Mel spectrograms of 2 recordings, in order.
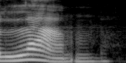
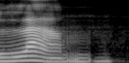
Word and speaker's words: lamb: Autre exemple où le B se prononce pas. A lamb. A lamb.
